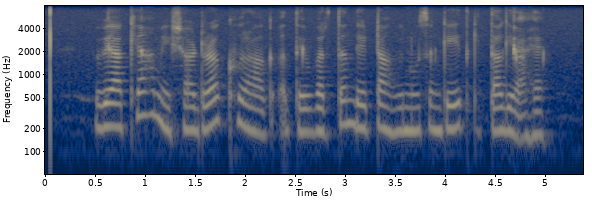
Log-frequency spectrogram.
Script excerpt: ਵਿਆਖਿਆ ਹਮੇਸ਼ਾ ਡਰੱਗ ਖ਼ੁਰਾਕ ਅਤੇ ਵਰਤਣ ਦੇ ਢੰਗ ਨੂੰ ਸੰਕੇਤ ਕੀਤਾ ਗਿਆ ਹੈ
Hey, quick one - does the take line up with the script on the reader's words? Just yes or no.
yes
